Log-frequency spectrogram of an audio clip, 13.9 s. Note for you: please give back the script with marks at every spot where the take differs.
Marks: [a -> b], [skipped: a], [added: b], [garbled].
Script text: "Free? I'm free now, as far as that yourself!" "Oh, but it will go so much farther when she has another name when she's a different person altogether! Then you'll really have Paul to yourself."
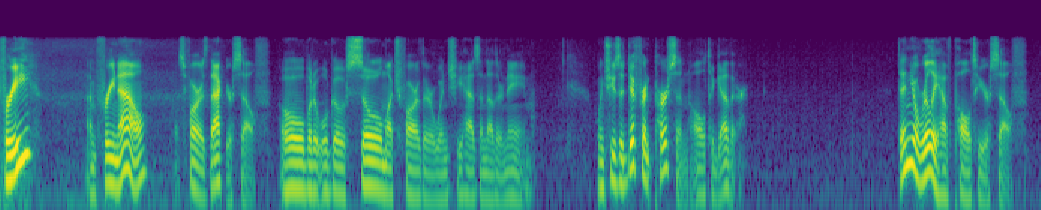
"Free? I'm free now, as far as that yourself!" "Oh, but it will go so much farther when she has another name when she's a different person altogether! Then you'll really have Paul to yourself."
